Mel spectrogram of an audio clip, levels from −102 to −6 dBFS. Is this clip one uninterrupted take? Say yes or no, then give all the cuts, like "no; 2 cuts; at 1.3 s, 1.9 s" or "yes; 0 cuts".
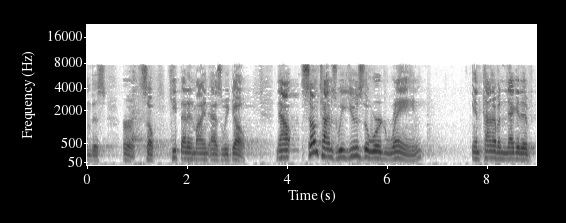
no; 1 cut; at 4.2 s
